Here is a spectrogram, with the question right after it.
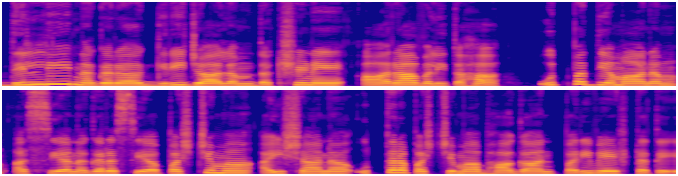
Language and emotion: Sanskrit, neutral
